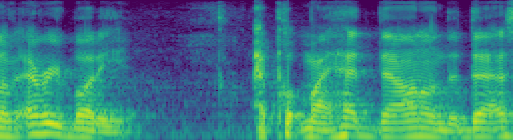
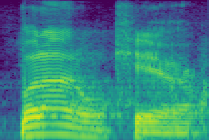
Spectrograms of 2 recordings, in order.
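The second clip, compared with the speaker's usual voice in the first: plain reading voice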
